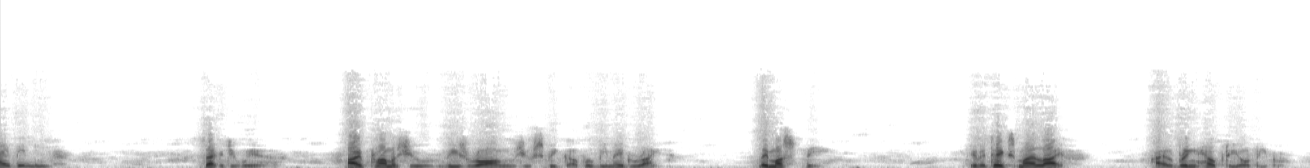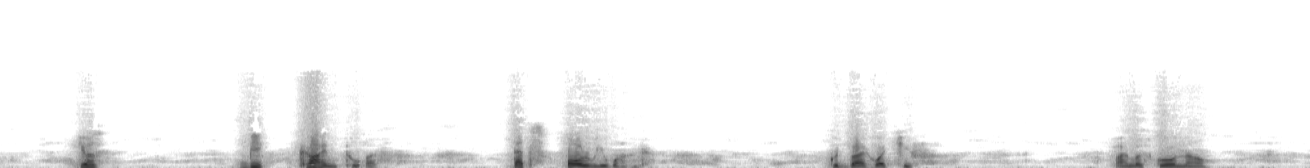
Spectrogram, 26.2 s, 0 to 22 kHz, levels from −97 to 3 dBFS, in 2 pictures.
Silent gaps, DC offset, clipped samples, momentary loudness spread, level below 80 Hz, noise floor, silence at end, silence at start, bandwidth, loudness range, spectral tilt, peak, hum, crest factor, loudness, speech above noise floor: none; under 0.1%; under 0.1%; 19 LU; -66 dBFS; -73 dBFS; 1.05 s; 0 s; 7.6 kHz; 7 LU; -8 dB/octave; -6 dBFS; none; 22 dB; -25 LUFS; 49 dB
